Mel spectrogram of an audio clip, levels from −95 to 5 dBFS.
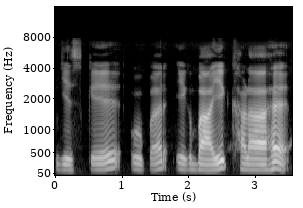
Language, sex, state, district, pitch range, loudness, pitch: Hindi, male, Jharkhand, Deoghar, 125-135 Hz, -19 LUFS, 130 Hz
